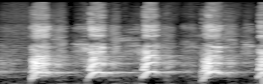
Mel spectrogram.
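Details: Domestic German Shepherd barking to warn its owner that another dog has come outside, five sharp, punchy barks roughly every half second, each with a brief tonal ring.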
